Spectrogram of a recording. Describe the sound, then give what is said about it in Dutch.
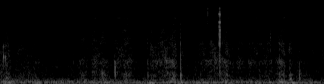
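A pen that is not working properly scratches across paper in quick, uneven strokes, fairly quiet, with one sharp tap partway through. No one speaks. “Waarom doet mijn pen het niet?”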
